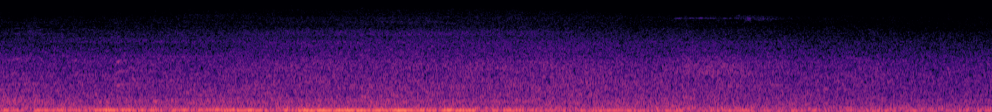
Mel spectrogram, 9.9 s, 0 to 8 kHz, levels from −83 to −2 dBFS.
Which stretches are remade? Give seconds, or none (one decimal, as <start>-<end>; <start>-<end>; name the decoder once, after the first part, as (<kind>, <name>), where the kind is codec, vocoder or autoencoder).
0.9-5.0 (vocoder, BigVGAN v2); 8.5-9.3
